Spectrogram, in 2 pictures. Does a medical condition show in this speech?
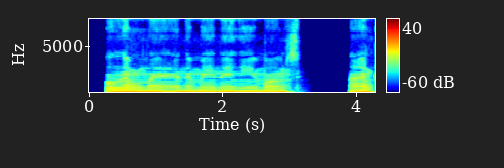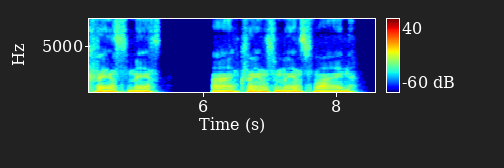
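Yes: ALS; stem cell treatment.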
